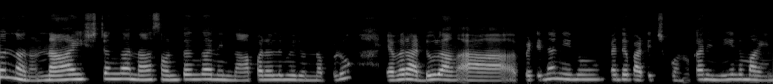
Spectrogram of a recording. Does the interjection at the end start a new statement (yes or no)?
no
